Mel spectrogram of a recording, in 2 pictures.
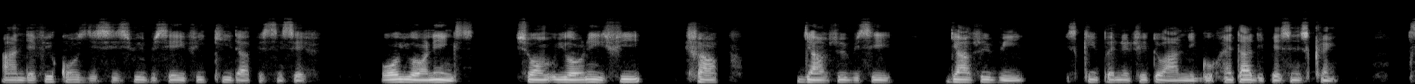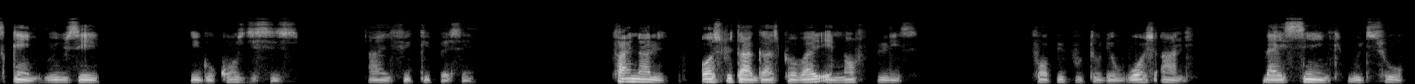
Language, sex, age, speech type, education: Nigerian Pidgin, male, 46-60, spontaneous, tertiary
